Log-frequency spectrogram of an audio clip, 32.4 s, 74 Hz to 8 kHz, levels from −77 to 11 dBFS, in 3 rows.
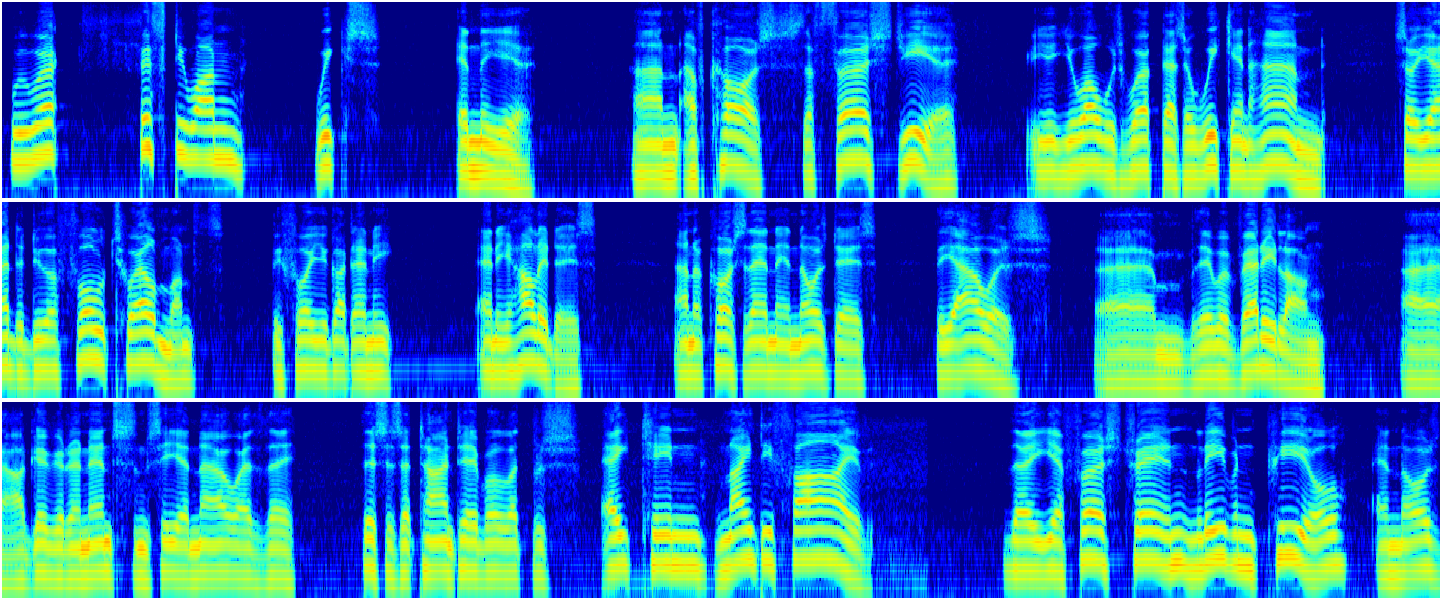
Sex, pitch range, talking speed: male, 125-165 Hz, 140 wpm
